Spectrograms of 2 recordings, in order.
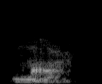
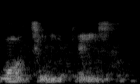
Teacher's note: the R is actually on the silent mode. It's not pronounced.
